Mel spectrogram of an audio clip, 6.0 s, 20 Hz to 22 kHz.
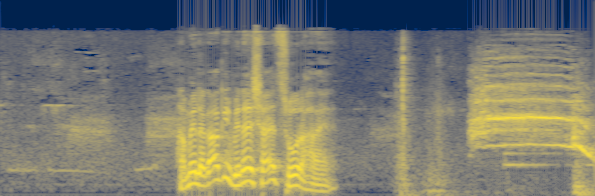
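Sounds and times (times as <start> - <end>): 
speech: 1.8 - 3.4
woman screaming: 4.7 - 5.9.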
